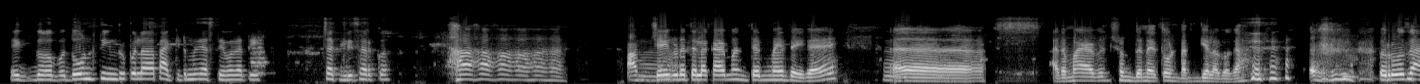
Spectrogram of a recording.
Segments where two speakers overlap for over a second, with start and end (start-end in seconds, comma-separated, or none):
none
